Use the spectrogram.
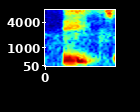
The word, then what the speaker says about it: eat: Eat. Very good. And in this one, we have E and A saying E. So the A is silent and we hear the E calling its own name.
